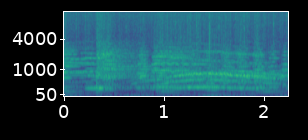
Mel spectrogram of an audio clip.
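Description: Military brass band playing from a 1909 acoustic 78 rpm shellac record, with a long sliding note that rises and then falls over about a second and a half, a comic effect laid over the held band chords.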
